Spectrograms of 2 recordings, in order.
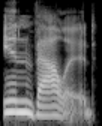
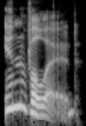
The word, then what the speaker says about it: invalid: in fact or truth when you stress the second syllable, as in invalid. But it means one who is sickly or disabled when you stress the first syllable, as in invalid.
